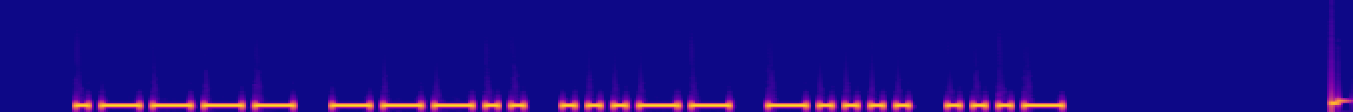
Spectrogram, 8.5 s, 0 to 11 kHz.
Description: Morse code, heard as a keyed tone, about 15 wpm, 700 Hz. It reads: 1836V
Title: Code Groups - 5 Letter:Numbers - 15wpm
